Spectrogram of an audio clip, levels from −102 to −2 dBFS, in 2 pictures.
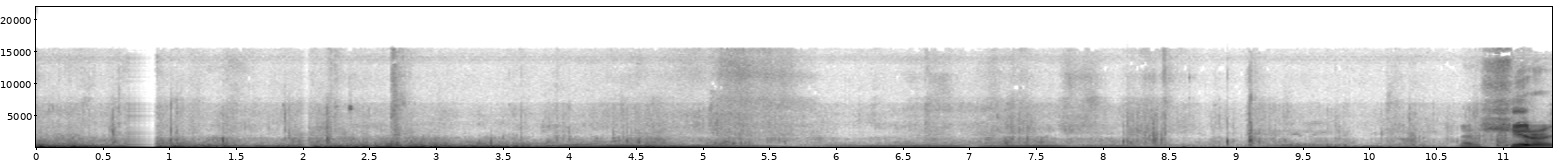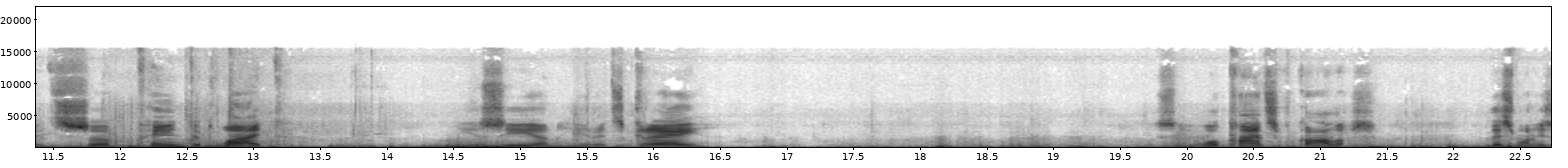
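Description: At 0.69 s the audio halts for about 200 ms, to 0.91 s, in a call audio freeze. The last sound carries on as a fading buzz or hiss rather than dropping to silence, then the audio resumes exactly where it stopped. That pattern is likely the result of packets being held up in transit so the jitter buffer drained. Nothing is skipped; instead roughly 200 ms of fill has been inserted, and everything after it plays that much later.

At 1.99 s a shorter event follows, a short stall from a late packet lasting until 2.06 s. One packet missed its playout time, the jitter buffer briefly ran dry, and the receiver stretched the preceding sound for about 51 ms until the packet turned up. It is heard as a sound held slightly too long with a slight buzz or dip. No audio is lost, but the playback delay grows by a further 51 ms.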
